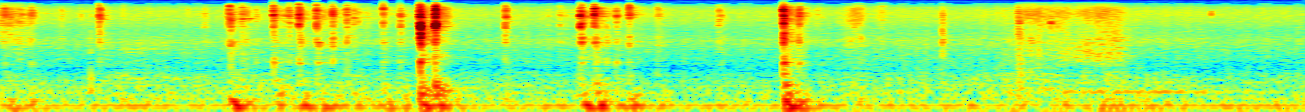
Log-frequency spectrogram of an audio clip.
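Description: Typing on a computer keyboard: a few quick runs of keystrokes entering a short terminal command, with a louder key press about two seconds in and another just before four seconds.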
